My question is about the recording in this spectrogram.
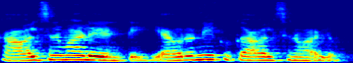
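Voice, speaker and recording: A woman's voice: mid-range voice, steady tone, fast talker, creaky, close to an everyday voice. A woman voicing a furious, jealous married woman who hurls harsh accusations. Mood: angry, accusing. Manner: harsh, shouting insults.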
